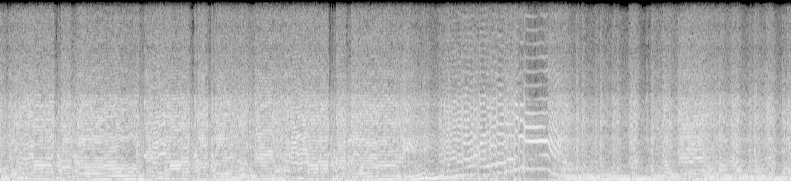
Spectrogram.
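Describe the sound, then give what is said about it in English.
A loud, heavily distorted electric guitar, an isolated track without production or reverb, chugs through a driving rhythm riff with natural and pinched harmonics, with a whammy-bar dive bomb midway before the riffing resumes, no voices present. “Now that's the rhythm playing that you've heard so much about.”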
